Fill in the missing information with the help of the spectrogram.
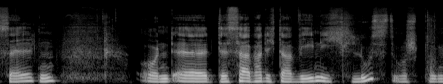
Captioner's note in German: none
